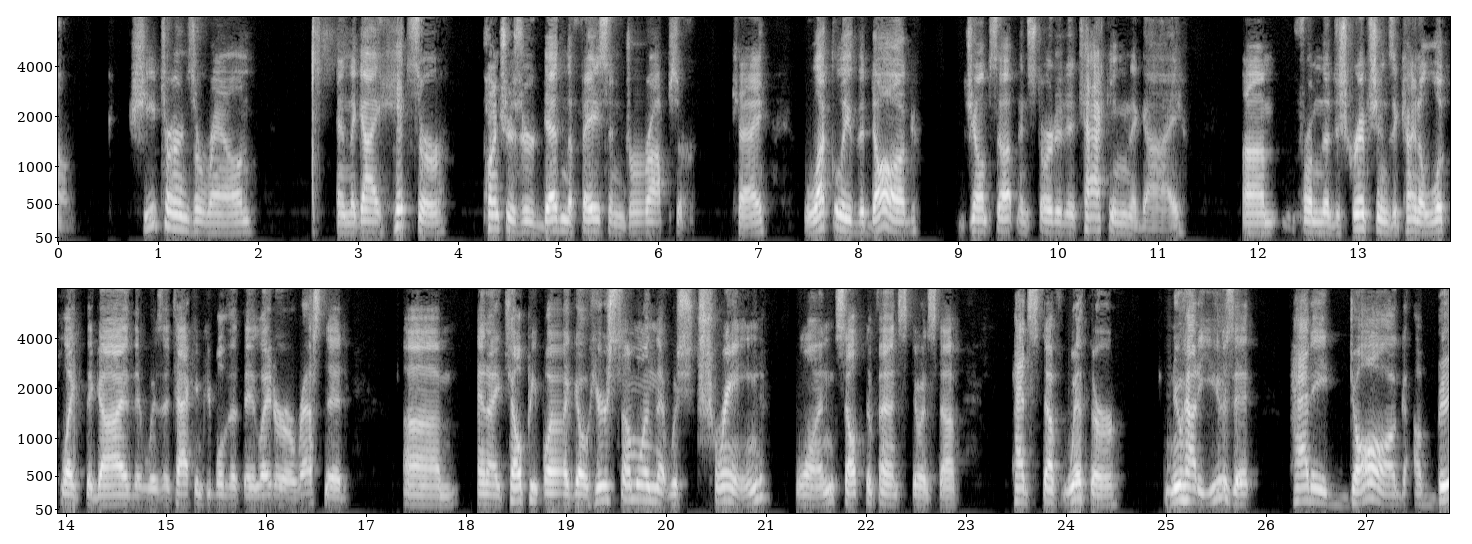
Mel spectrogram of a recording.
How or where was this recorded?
video call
